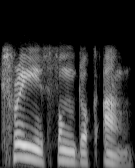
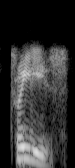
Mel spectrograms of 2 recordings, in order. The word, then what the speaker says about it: trees: just be careful F remember tree has an S on the end okay have to be make sure you pronounce that clearly can you say trees trees trees better okay I heard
